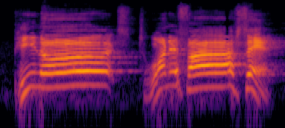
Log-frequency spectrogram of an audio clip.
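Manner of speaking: high, loud, drawn-out peanut seller's call; street vendor's cry. Retold or imitated. Old lady selling peanuts calls to passing traffic, loud high street cry. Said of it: "she yells out".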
